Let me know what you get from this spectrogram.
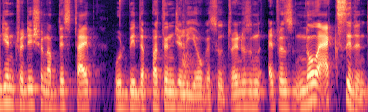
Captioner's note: hindi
